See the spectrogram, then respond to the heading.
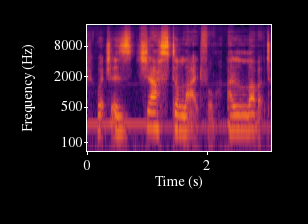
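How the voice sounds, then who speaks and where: A woman's warm, upbeat tone at medium pitch, with ordinary pitch variation and a very slow pace. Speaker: meditation guide. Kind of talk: casual live-stream greeting.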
